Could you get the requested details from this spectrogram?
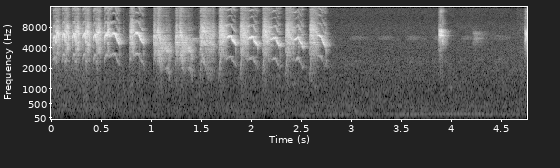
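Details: Energetic olive-backed sunbird song, meant to prompt other sunbirds to sing: a rapid, buzzy, high-pitched trill of about twenty notes lasting nearly three seconds, then silence broken by two sharp chips.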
